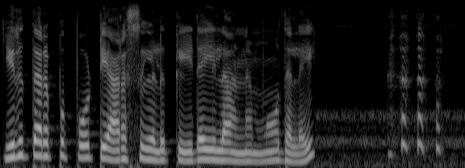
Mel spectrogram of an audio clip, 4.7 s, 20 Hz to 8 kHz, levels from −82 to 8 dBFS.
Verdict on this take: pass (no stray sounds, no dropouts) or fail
fail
